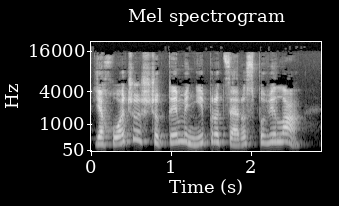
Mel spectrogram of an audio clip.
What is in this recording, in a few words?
dialogue, Ukrainian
